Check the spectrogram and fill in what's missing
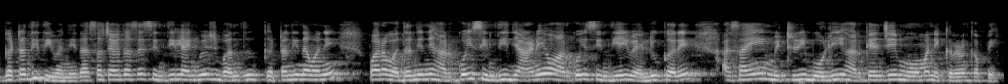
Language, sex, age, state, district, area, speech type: Sindhi, female, 30-45, Maharashtra, Mumbai Suburban, urban, spontaneous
